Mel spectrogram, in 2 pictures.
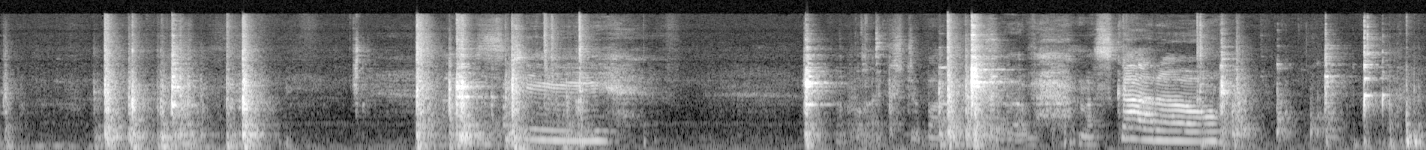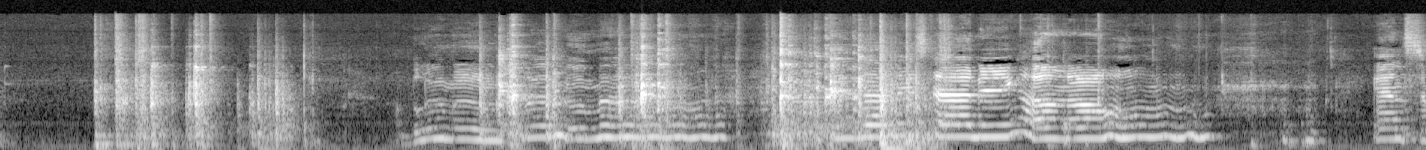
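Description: A woman humming a tune to herself, holding long, wavering notes in the last few seconds. Glass bottles clink now and then as they are loaded into a refrigerator's door shelves.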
